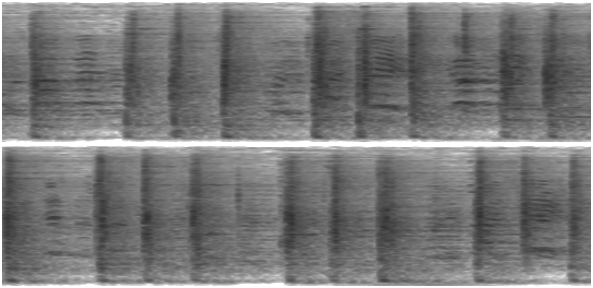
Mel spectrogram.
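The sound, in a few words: people stomping grapes in a wine tank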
